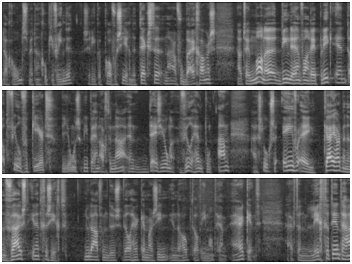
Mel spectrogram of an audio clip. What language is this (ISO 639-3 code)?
nld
